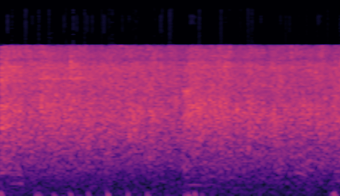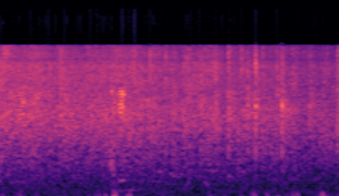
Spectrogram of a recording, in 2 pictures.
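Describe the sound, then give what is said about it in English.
A crowd claps steadily for several seconds for military bronies, fans of the show serving in uniform: a dense, even patter of many hands with no pauses, holding a fairly constant loudness throughout. “So I think they deserve a round of applause.”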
